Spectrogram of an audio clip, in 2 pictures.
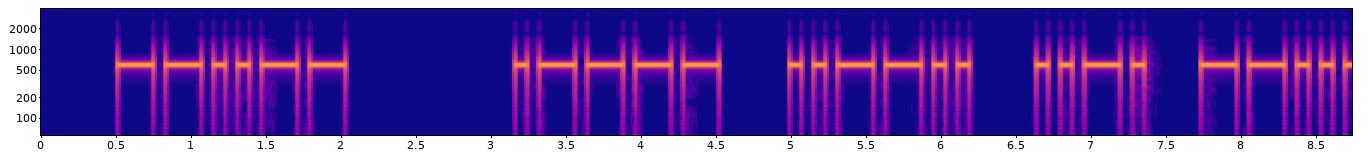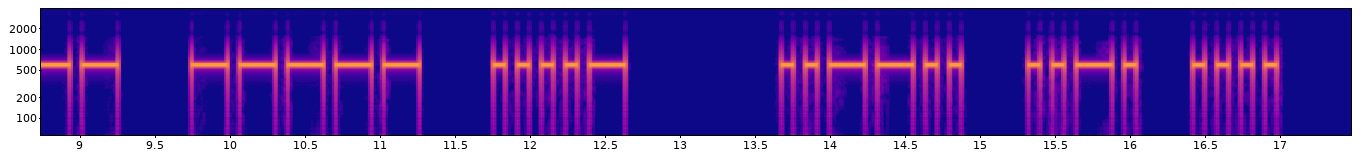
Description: Morse code, heard as a keyed tone, about 15 wpm, spaced as for 11 wpm, 600 Hz. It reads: , 1?F,04 ?FH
